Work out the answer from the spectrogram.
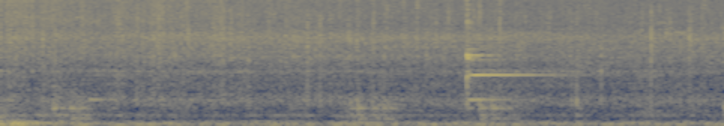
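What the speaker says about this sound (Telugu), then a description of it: "పసుపు వేసాక కొంచెంసేపు వేగనివ్వాలండి." Curry of broad beans and tomato fries in a pan with turmeric, giving a steady, close sizzle throughout with a brief clink near the middle, no voices.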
